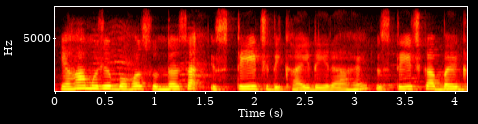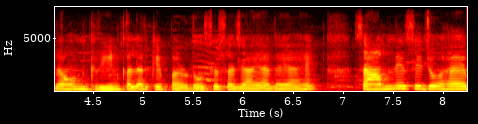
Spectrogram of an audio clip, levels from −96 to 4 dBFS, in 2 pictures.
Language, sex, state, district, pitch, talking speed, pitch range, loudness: Hindi, female, Bihar, Begusarai, 235 Hz, 180 wpm, 215-255 Hz, -25 LUFS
